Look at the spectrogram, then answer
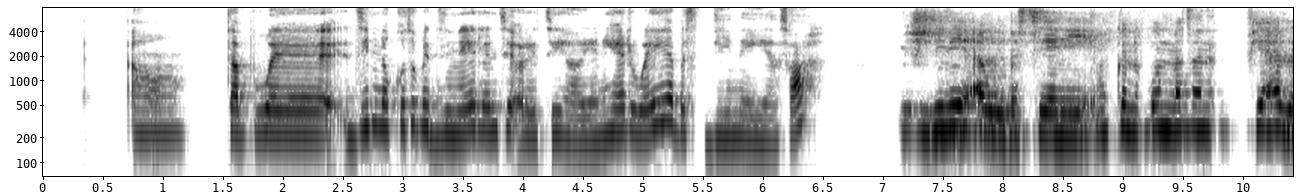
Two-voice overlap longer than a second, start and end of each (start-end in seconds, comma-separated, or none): none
